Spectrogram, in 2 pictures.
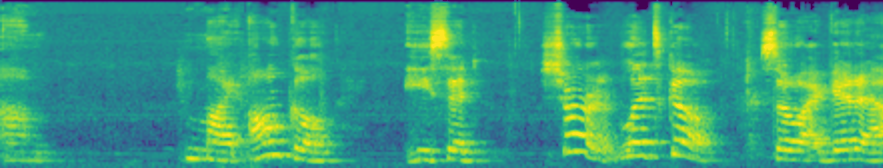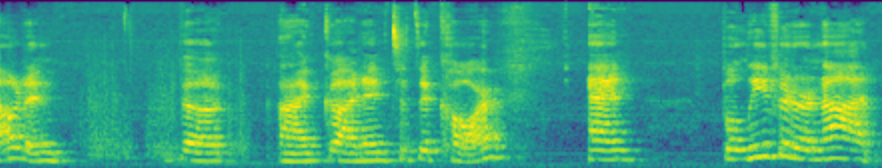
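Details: Aphasia in an adult woman after a severe stroke about eight years earlier.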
